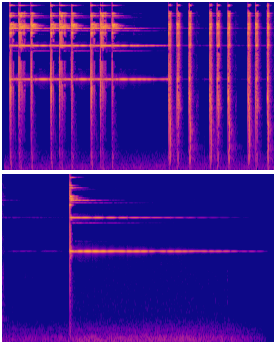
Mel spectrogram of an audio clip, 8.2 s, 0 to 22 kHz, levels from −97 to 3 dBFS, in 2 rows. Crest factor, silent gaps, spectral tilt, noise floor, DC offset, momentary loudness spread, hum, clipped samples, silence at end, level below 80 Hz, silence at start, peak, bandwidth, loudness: 18 dB; none; 5.5 dB/octave; -71 dBFS; under 0.1%; 17 LU; none; under 0.1%; 1.3 s; -70 dBFS; 0.1 s; 0 dBFS; over 20 kHz; -13 LUFS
